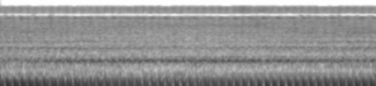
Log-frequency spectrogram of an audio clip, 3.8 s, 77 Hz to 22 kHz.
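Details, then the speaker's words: All-stock Yamaha Aerox scooter idling on new ZIC M9 4AT 10W-40 fully synthetic oil: steady, even putter of about three pulses a second with no roughness or knocking; idle stays smooth, not rougher than earlier oils. "Yan, smooth naman yung under nya, hindi naman gumaspang katulad yung mga nilalagay nating langis o nilalagay yung langis dito. Smooth pa rin yung andar."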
